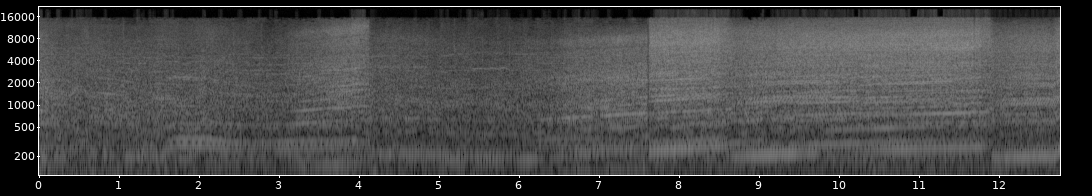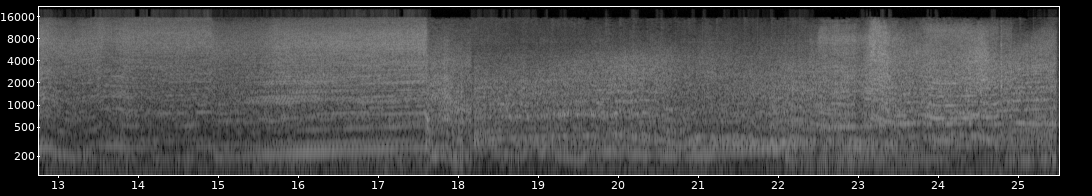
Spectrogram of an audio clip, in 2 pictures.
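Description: Several race cars in the Retro GT 500 class, including a 1996 Toyota, roar off the start in a racing game, engines revving hard and shifting in overlapping waves, with brief tire squeal, loud and continuous.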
